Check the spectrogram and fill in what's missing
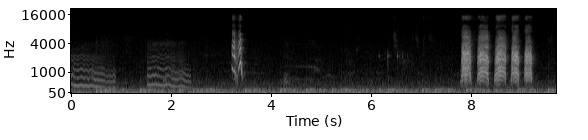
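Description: A parrot makes wavering, nasal, voice-like sounds early on, then a quick run of five loud, speech-like syllables near the end, over a steady low hum.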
